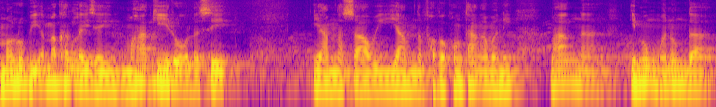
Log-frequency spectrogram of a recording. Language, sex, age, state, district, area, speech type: Manipuri, male, 30-45, Manipur, Thoubal, rural, spontaneous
